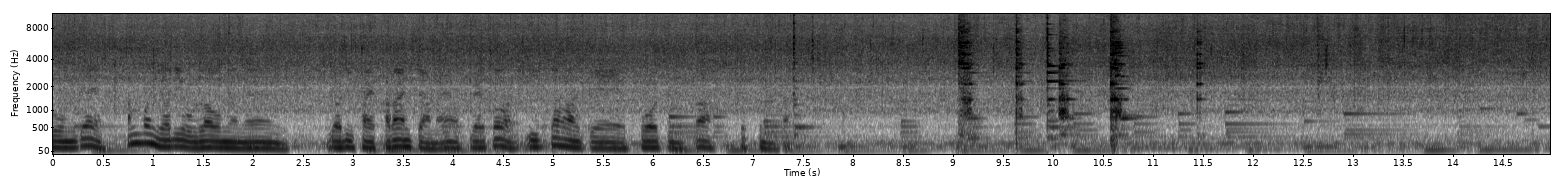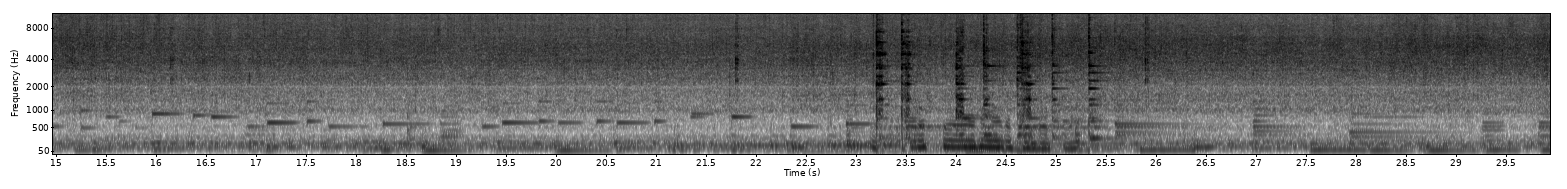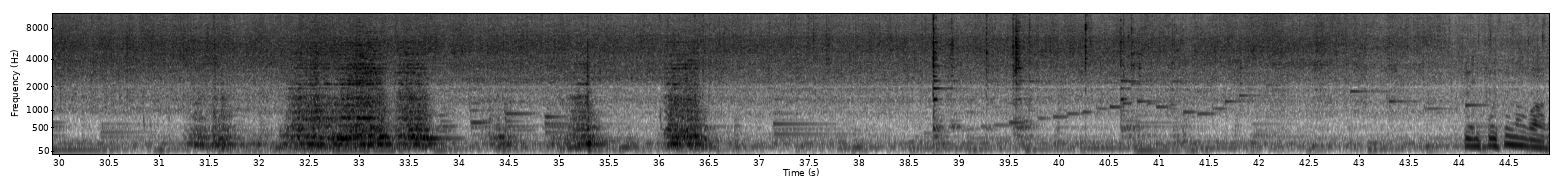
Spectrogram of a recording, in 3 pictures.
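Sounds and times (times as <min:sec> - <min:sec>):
steak sizzling in a skillet: 0:00.0 - 0:44.9
metal tongs scraping a pan: 0:07.1 - 0:07.8, 0:09.0 - 0:11.8, 0:23.1 - 0:26.1, 0:31.1 - 0:36.9, 0:38.7 - 0:42.3.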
